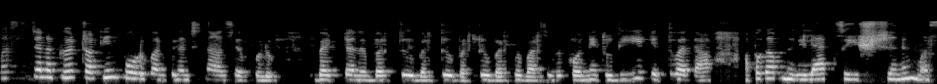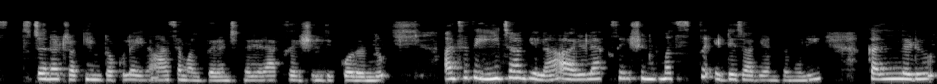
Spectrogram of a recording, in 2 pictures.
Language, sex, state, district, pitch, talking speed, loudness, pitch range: Tulu, female, Karnataka, Dakshina Kannada, 225 Hz, 135 wpm, -16 LUFS, 205-265 Hz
